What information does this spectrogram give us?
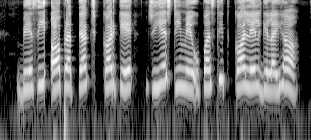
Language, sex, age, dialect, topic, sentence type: Magahi, female, 25-30, Western, banking, statement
